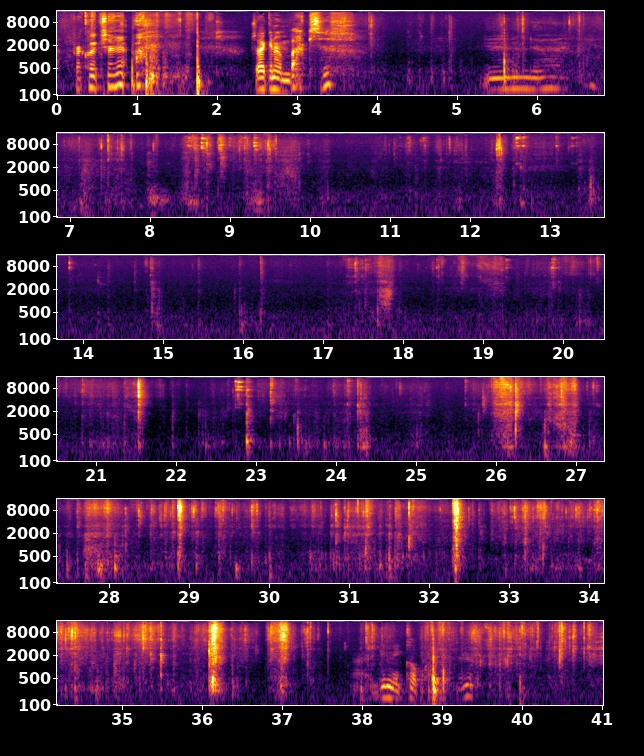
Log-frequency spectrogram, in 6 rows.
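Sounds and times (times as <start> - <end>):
package crinkling and ripping: 25.8 - 41.0.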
